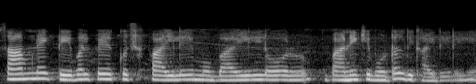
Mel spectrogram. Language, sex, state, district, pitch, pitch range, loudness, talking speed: Hindi, female, Uttar Pradesh, Etah, 215 Hz, 205-235 Hz, -17 LUFS, 190 wpm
